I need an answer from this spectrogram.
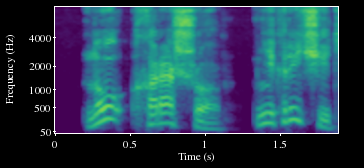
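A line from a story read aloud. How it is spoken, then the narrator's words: Plain. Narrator (Russian): сказал зайка Петя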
